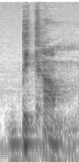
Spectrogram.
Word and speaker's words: become: This is why I have to refer to that in words like become. Yeah, stress is on the second syllable.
